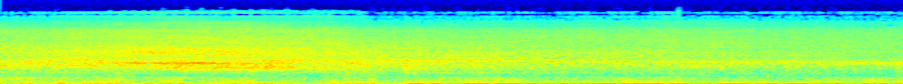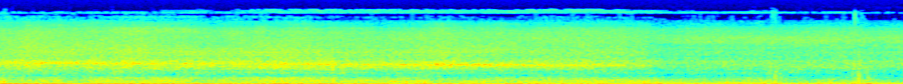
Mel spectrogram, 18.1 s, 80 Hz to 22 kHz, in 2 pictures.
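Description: Modified Audi S3's turbocharged four-cylinder engine droning steadily at highway cruise, heard from inside the cabin over road noise. The low engine note steps up slightly about four seconds in.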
